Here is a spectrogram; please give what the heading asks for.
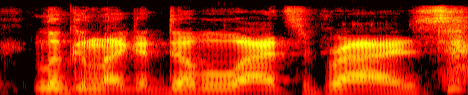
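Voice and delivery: deep, gravelly put-on voice. Quoting a line in the favorite voice: imitating a low gravelly voice. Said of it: "the low, gravelly voice".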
